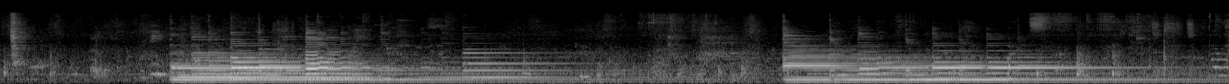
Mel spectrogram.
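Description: Skeleton-frame silent guitar playing the opening of a fado: a strummed chord about two seconds in, left ringing under picked notes as it fades, then a second strong chord near eight seconds that fades out the same way.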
